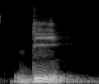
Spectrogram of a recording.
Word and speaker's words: the: book in examples में orange का first letter वल है तो य हम प्रोनाउंस करते हैं दी ऑरेंज इसी तरह इस एग्जांपल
